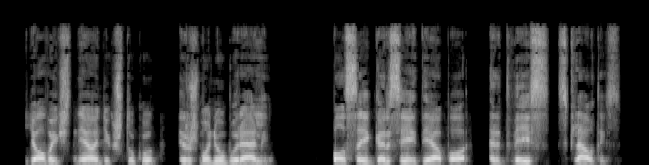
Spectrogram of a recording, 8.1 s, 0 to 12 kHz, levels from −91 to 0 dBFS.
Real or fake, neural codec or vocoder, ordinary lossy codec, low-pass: real; none; MP3, 48 kbps; 9.9 kHz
